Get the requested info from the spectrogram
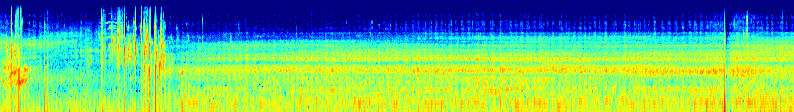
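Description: Water splashing around the camera as it breaks the surface during the first couple of seconds. Then, with the camera underwater, a boat engine idling is heard through the water as a muffled, steady drone with a few steady tones. A single sharp click comes near the end.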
